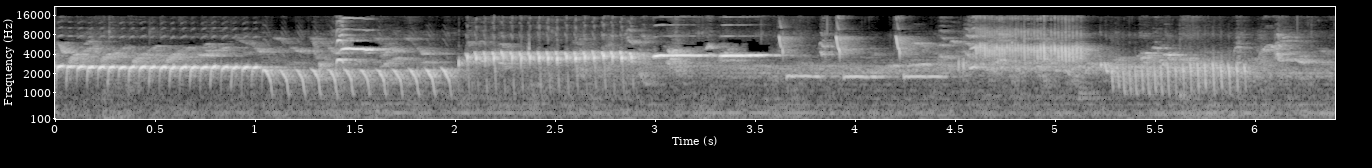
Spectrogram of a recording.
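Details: Canary singing at home: a varied, loud song of distinct tours, including a sustained high whistled roll, a rapid lower trill of repeated notes, buzzy higher phrases and bursts of quick chirps that shift pitch every second or so.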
